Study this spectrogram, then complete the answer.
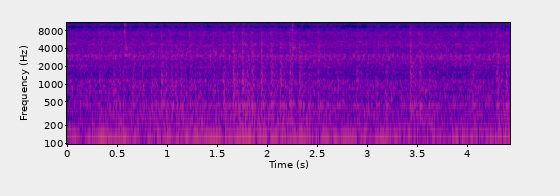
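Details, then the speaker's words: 2010 Kia Forte EX petrol idling after a drive: a low steady hum with a loose, irregular metallic rattle from underneath, from a heat shield broken off its rusted mounts just under the gas tank; the shop cut it off. "Hey guys, the noise that you heard is all coming from under my car is from one of my heat shields."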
